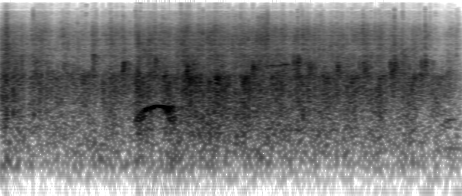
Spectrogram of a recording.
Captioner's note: cheering and applauding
